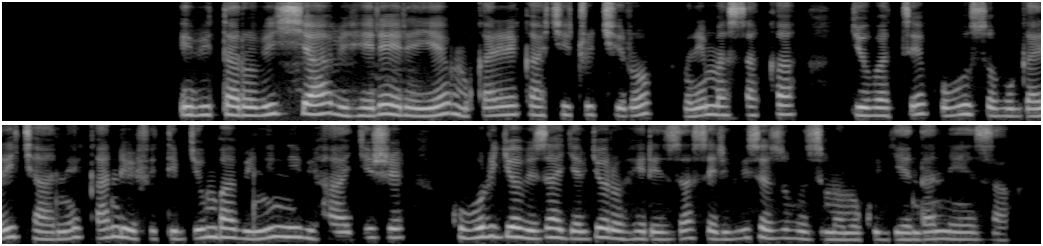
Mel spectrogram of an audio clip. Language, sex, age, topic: Kinyarwanda, female, 18-24, health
